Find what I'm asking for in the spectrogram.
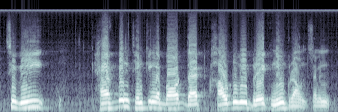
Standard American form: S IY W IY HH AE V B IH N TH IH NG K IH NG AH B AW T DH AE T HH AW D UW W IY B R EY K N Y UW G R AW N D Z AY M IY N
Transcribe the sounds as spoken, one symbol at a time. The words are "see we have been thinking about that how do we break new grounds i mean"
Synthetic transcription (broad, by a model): S IY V IY HH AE V B IH N T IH NG K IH NG AH B AW T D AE T HH AW D UW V IY B R EY K N Y UW G R AW N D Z AY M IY N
